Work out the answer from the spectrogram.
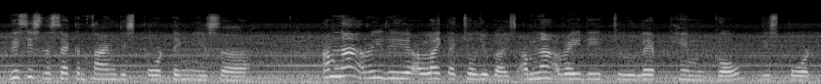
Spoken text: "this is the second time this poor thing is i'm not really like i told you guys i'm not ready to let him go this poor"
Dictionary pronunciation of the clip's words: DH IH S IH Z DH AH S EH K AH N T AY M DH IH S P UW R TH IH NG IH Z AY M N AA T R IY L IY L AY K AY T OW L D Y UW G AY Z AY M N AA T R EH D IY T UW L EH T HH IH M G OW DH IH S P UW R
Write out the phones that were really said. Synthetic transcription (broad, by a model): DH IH S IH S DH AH S EH K AH N T AY M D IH S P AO R T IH NG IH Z AY M N AA T R IY L IY L AY K AY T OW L Y UW G AY S AY M N AA T R EH D IY T UW L EH T HH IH M G OW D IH S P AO R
